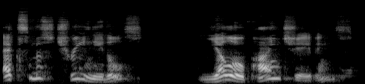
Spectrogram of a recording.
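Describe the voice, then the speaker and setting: A man with a fairly high, gravelly voice with a breathy edge reads a picture book slowly, his pitch swinging hugely. He's a parent chatting casually to a small child about composting, asking questions and keeping explanations simple. The recording has a distant mic and faint background noise.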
